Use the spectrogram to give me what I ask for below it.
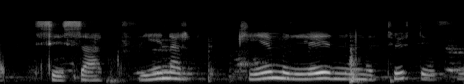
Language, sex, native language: Icelandic, female, Icelandic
